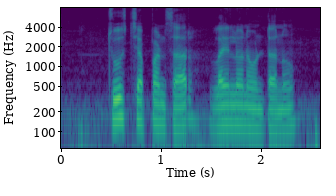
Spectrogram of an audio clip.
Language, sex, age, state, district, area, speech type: Telugu, male, 30-45, Andhra Pradesh, Bapatla, urban, spontaneous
